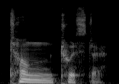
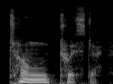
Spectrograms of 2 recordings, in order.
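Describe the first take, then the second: The two takes are said the same way.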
